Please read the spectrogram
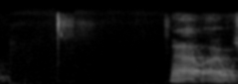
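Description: A held musical chord dies away at the start, leaving quiet room tone; a single sharp click sounds about half a second in, and a man's voice starts speaking near the end.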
